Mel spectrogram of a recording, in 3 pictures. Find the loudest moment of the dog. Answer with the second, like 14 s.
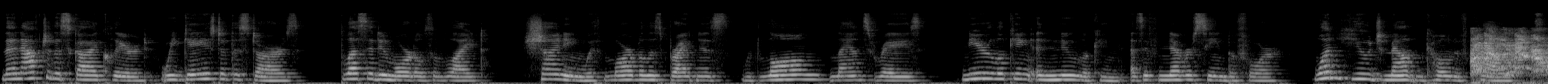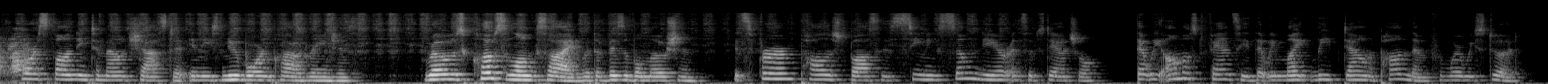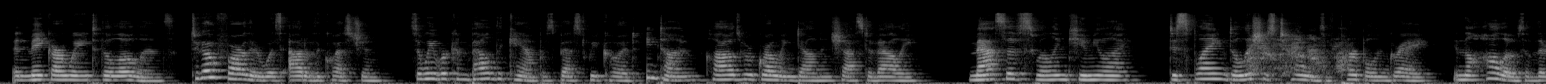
15 s.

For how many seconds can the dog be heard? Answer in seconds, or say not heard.
2 s.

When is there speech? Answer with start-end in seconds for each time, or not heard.
0.0-19.0, 19.7-46.3.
